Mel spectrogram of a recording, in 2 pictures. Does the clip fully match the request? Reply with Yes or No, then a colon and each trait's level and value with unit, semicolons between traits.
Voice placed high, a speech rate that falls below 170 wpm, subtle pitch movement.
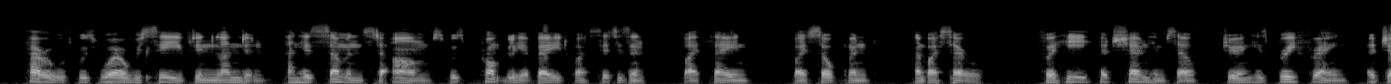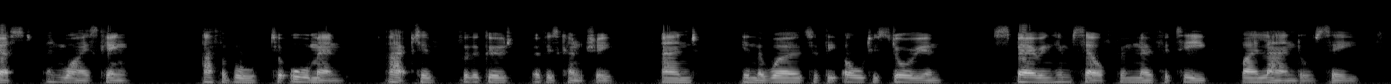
No: low, 100 Hz; average, 140 wpm; narrow, 2.2 semitones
